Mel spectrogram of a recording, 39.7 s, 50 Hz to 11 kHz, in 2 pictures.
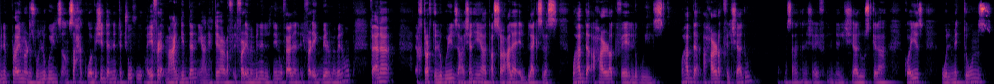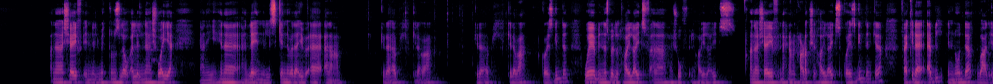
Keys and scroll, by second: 27.1 ctrl+d, 27.8 ctrl+d, 28.4 ctrl+d, 29.1 ctrl+d, 29.8 ctrl+d, 34.6 ctrl+d.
